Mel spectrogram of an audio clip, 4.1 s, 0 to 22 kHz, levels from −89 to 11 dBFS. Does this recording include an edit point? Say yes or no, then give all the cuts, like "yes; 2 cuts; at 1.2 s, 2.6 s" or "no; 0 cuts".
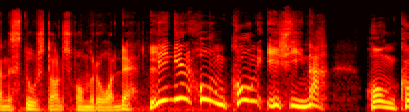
no; 0 cuts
